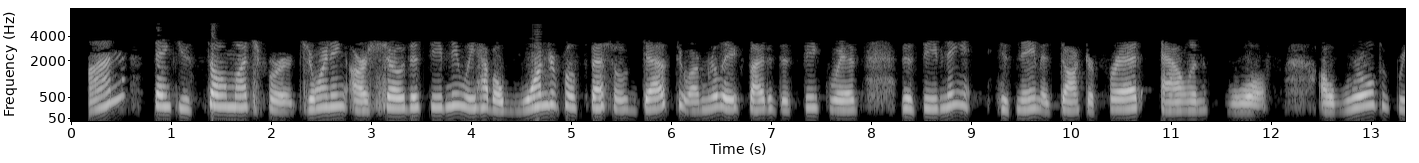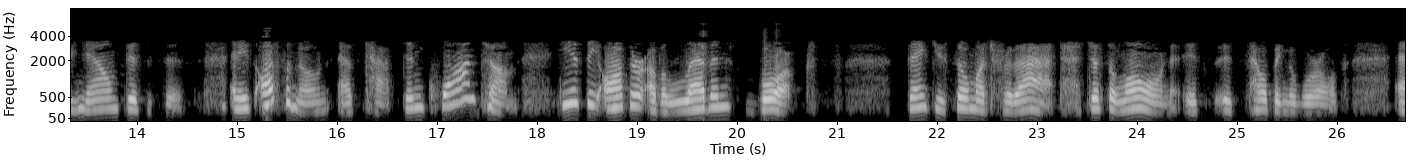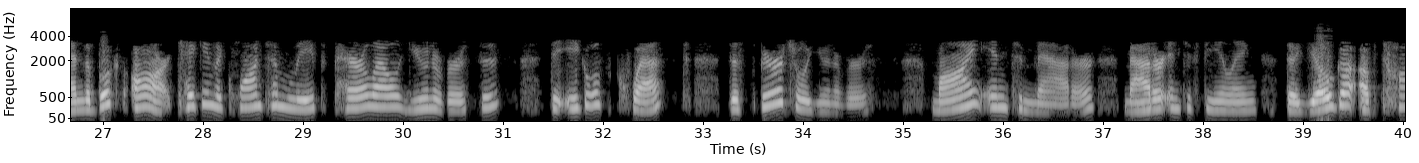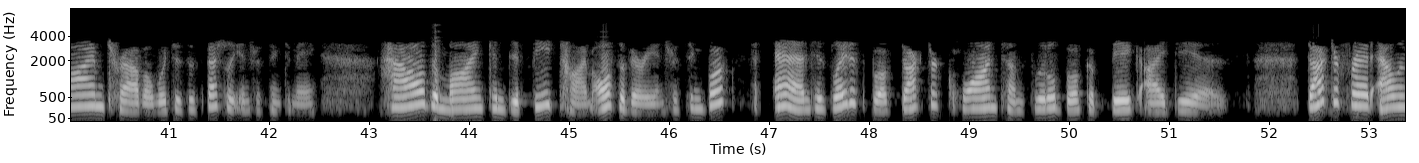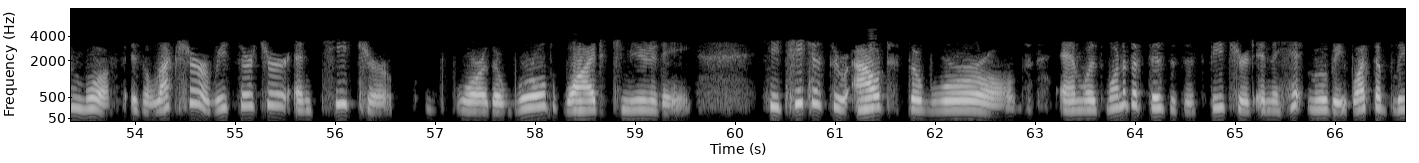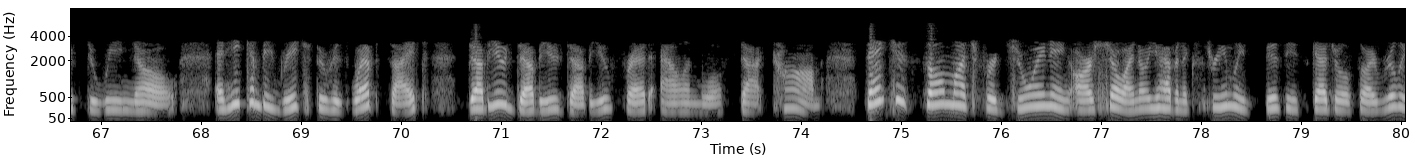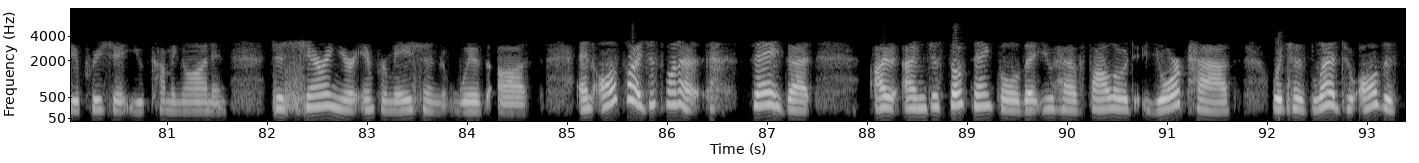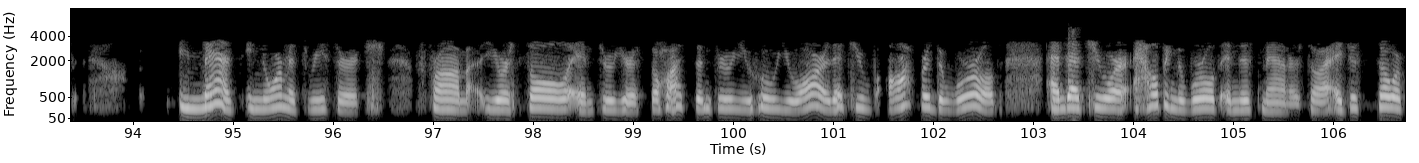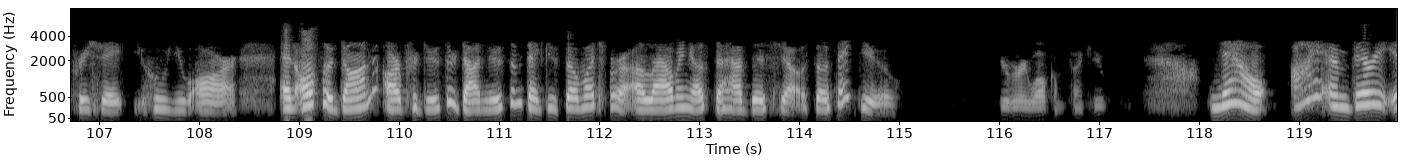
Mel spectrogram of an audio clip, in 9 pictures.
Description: Interview w/ Dr. Fred Alan Wolf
